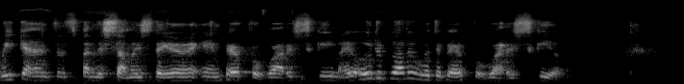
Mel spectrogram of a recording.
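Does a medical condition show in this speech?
Yes: deafness; born with normal hearing, progressive hearing loss from age 9, from barefoot water skiing.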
